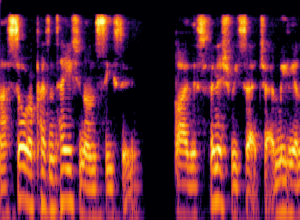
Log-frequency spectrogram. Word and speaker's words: sisu: Sisu, yeah.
